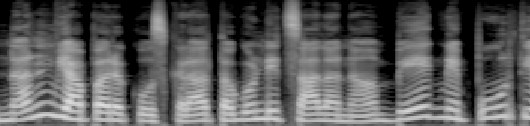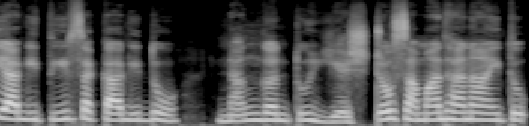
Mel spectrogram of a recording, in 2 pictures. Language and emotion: Kannada, happy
